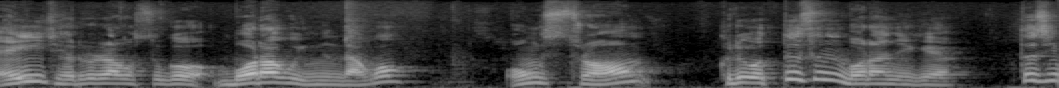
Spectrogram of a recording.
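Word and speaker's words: ångström: 이게 스웨덴어인가 뭐 그래서 발음은 이렇게 얘기해요. 옹스트롬 뭐 이렇게 읽으시면 돼요.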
